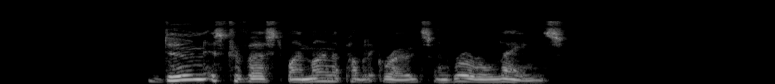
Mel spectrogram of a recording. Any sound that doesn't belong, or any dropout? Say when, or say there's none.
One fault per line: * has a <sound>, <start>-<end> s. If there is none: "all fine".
all fine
